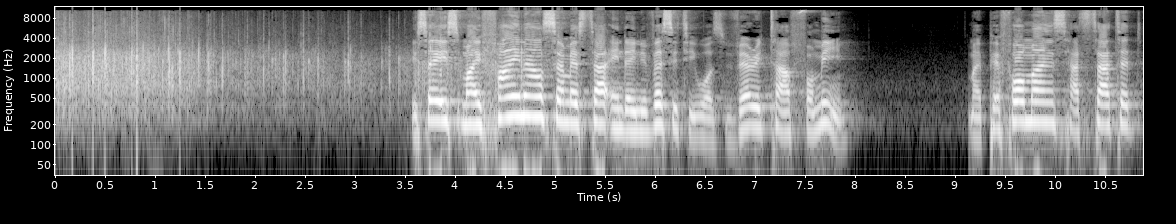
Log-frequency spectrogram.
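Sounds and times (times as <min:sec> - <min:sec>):
crowd at a religious meeting clapping: 0:00.0 - 0:05.0
speech: 0:03.6 - 0:08.0, 0:09.2 - 0:10.8.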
